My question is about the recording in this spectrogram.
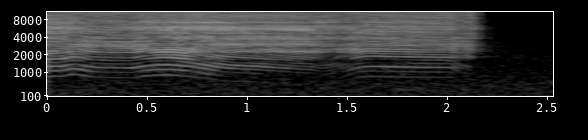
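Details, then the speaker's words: Hachette Avro Lancaster B.III model motor pushed slightly off centre: high-pitched buzz sags and wavers as it drags, then cuts out abruptly; motor binding, later traced to length. "Look, if I push the motor slightly off centre, you can hear something starting to bind."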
